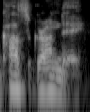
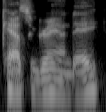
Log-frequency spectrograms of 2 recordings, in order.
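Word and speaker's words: Casa Grande: Um, for those of you that don't know, she lives in Kasa Grande, which uh when I first moved to Arizona, I pronounced Cassag Grande.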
